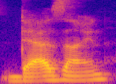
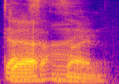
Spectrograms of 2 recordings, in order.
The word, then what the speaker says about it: Dasein: It is Dasein Health. So that is the correct pronunciation. And don't let anybody tell you otherwise. Dasein.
